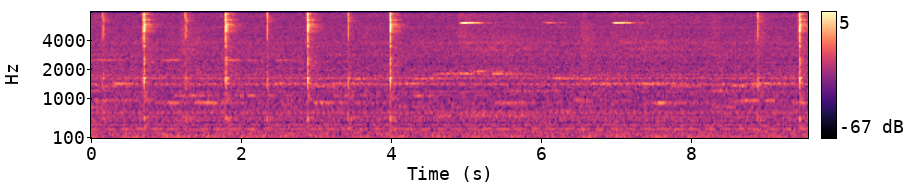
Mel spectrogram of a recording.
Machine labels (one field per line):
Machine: valve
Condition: normal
